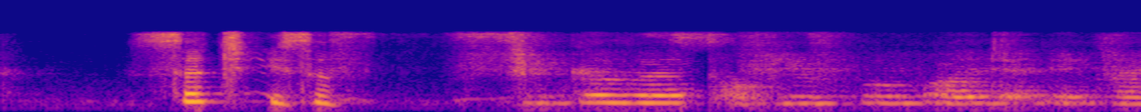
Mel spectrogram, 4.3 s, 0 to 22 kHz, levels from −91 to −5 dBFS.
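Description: Throughout, the speech carries plainly audible Speex codec damage: a hoarse, noisy CELP texture with thin excitation, consistent with a mid-quality setting of roughly 17 kbps.

From 1.97 s to the end, the sound turns suddenly roomy and hollow, loses bass, drops about 5 dB and gains background noise. This is likely a switch to a distant microphone.

Between 2.55 and 2.68 s, VoIP packet loss concealed by the speech codec stretches the sound into a fading buzzy tone or coloured noise over about 100 ms, which fits five lost 20 ms frames.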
